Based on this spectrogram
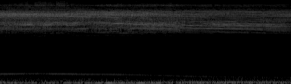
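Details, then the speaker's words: Motor from a burned-out Hornby Class 25 model locomotive, bench-tested off its gear set and wheels at 6 V and then pushed to 12 V: a high, steady whirr easing slightly downward with no grinding, so it spins freely and healthy. "all right six volts and it's turning that's a good sign of course it's very different to hooking it up to the gear set and the wheels and everything but it's a good sign can I thrash it up to 12 yes"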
